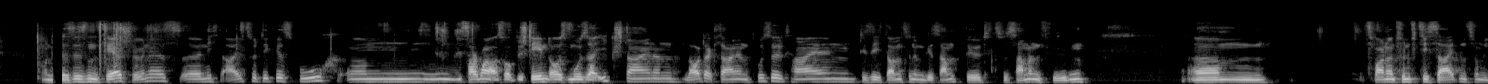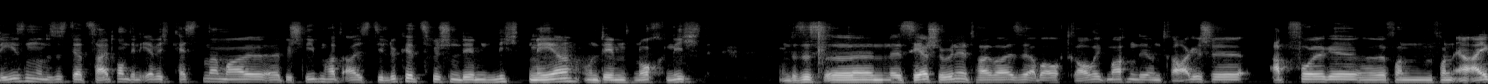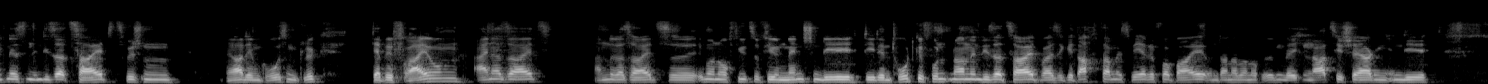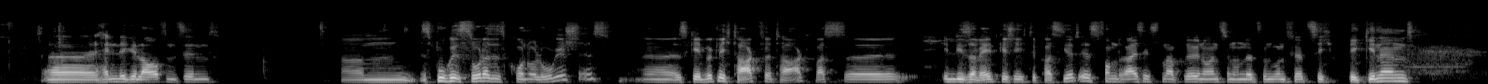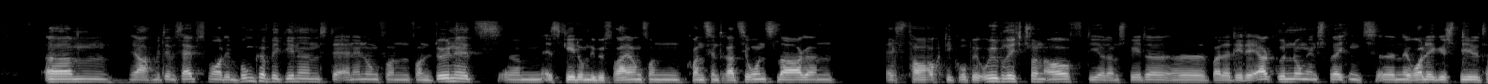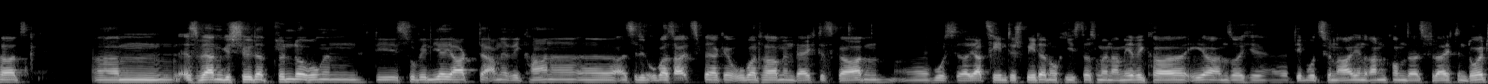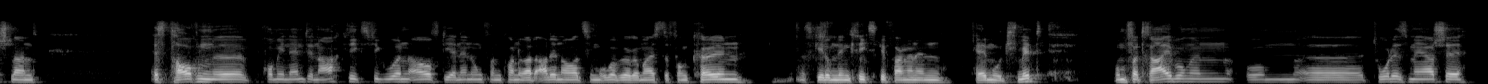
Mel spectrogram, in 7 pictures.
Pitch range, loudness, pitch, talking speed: 105-120 Hz, -24 LUFS, 115 Hz, 145 wpm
